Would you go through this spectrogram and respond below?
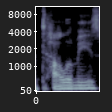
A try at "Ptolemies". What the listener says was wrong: don't pronounce the P, man. Silent P.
